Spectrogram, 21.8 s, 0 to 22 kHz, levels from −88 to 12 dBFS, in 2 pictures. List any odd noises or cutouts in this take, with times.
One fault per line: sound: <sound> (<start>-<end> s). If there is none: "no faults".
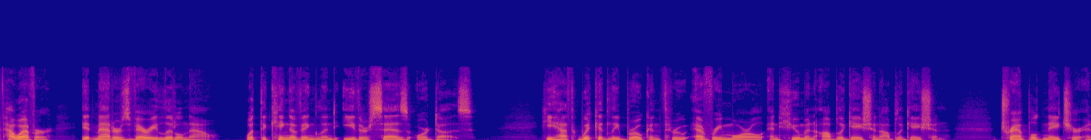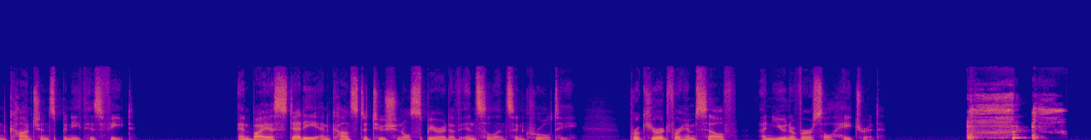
sound: cough (20.6-21.6 s)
